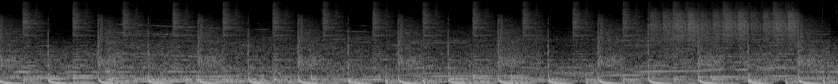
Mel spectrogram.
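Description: Aston Martin race cars in the Assetto Corsa racing game dueling closely, engines revving up and down through repeated gear shifts, loud and continuous with overlapping engine notes.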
